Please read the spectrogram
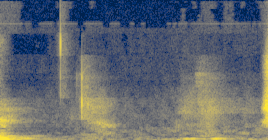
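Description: A man's voice finishes a word, then a pause of near silence broken by a few faint, brief clicks.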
